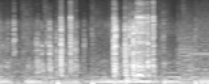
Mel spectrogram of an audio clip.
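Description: A few light clicks and knocks of hard plastic as a truck's instrument cluster is handled and fitted into the dash opening, over a low steady hum.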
